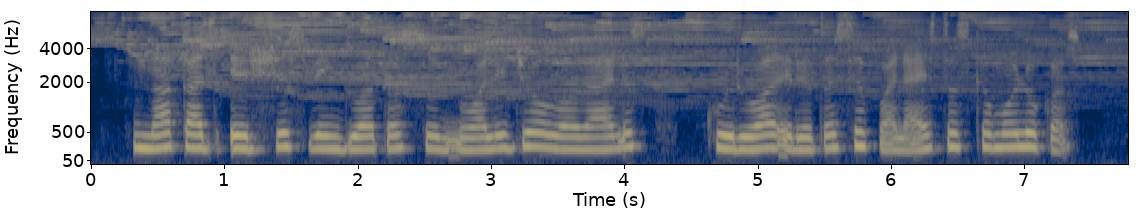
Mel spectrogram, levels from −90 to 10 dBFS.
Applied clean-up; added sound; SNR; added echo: none; Chime; 11 dB; none.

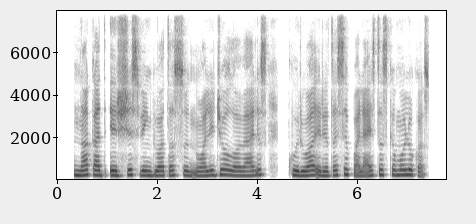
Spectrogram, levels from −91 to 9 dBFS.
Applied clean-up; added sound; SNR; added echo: none; none; none; none.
